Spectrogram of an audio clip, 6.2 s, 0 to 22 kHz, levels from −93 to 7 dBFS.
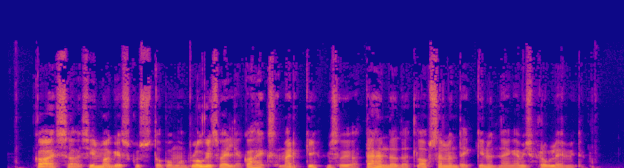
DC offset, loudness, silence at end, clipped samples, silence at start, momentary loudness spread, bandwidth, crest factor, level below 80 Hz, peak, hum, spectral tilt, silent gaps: under 0.1%; -22 LUFS; 0.4 s; under 0.1%; 0.35 s; 8 LU; 16.5 kHz; 22 dB; -56 dBFS; 0 dBFS; none; -4.5 dB/octave; none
